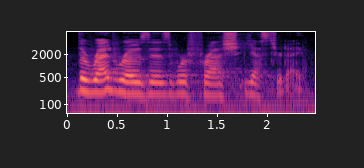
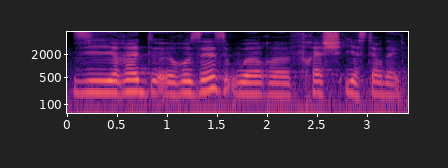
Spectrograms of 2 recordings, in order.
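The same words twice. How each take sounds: First: Said in the usual way. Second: Slow French accent with a filler pause. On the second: Shown as a demonstration. Breaking down how to do it, French accent. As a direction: take it slowly with French R's. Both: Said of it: "how to do a French accent".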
